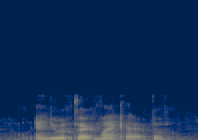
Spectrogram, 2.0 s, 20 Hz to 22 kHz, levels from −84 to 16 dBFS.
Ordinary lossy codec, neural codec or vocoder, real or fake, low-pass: none; autoencoder, 22.05 kHz, a latent of 192 numbers a frame, VITS, trained on one speaker; fake; 7.2 kHz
